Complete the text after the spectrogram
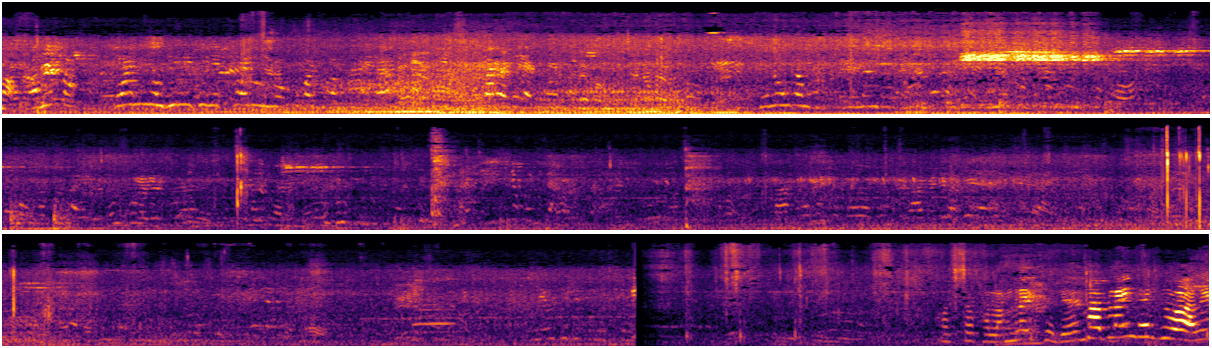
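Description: Young people talk and call out nearby, outdoors.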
